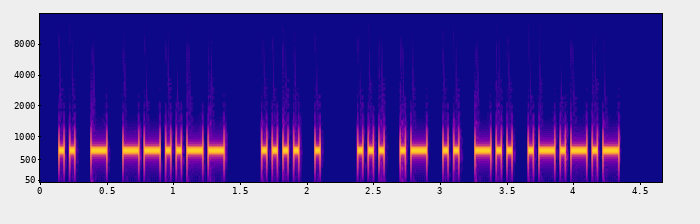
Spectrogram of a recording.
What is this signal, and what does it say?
Morse code, heard as a keyed tone, about 32 wpm, 700 Hz. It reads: IT, HE SAID.
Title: Sentences from Top 1000 Words - Review Part 1 - 30wpm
